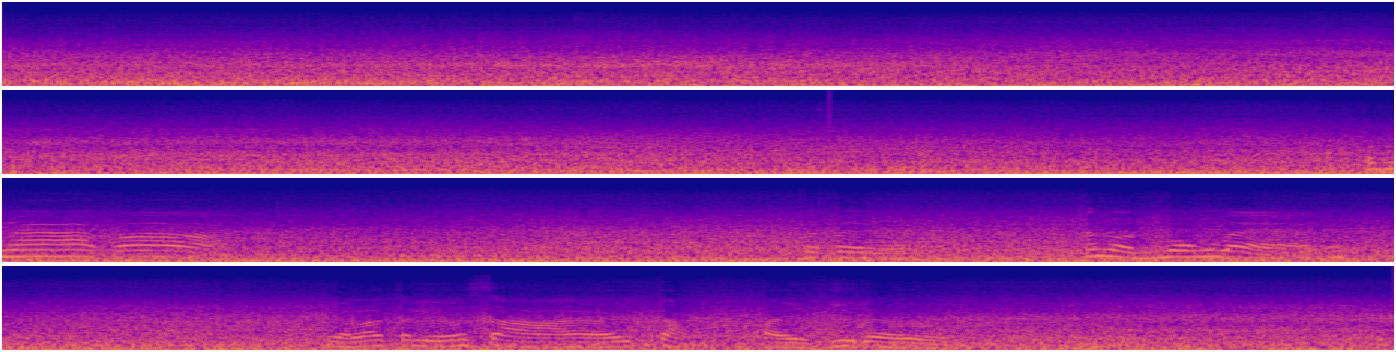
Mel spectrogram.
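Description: Wind rushes steadily past a moving motorbike.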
